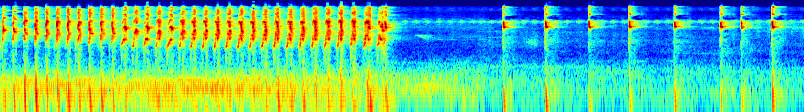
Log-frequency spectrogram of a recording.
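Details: Long lovebird ngekek used to lure other lovebirds into singing: a rapid, harsh rattling trill lasting about four seconds, then a pause followed by sparse sharp ticking notes every half second with a faint thin whine.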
